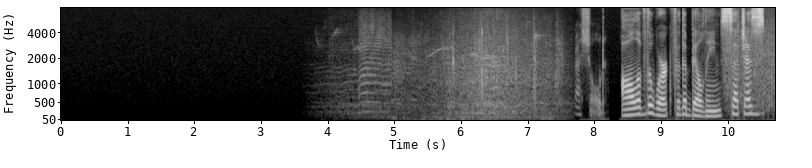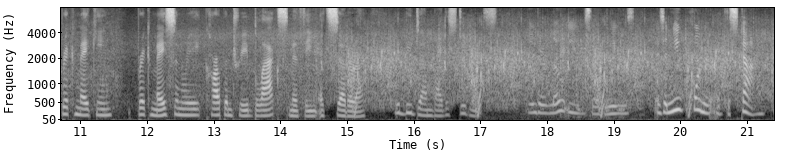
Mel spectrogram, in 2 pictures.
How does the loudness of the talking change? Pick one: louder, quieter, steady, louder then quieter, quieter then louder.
quieter then louder.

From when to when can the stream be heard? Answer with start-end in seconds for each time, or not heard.
9.9-21.3.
